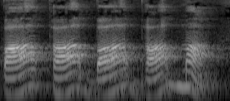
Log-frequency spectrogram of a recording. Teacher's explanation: इतने जो अक्षर हैं ये ओष्ठ से बोले जाते हैं, ओठ से।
